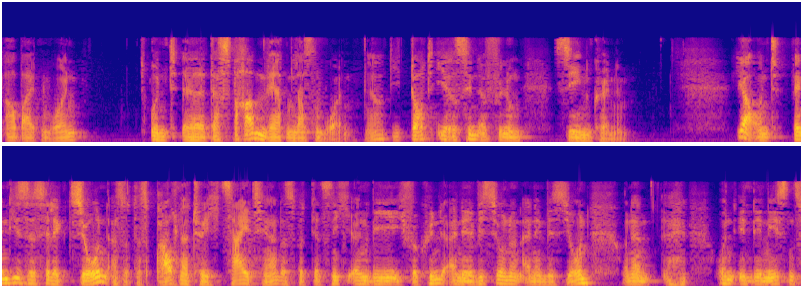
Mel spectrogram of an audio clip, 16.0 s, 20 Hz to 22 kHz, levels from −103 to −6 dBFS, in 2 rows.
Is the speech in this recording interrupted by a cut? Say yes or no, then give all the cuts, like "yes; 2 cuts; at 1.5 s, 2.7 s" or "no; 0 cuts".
no; 0 cuts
